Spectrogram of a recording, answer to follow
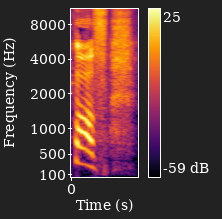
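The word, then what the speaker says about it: calf: Child का, कॉफ का क्या हो जाता है? देखिए बाबू, इसको पढ़ते हैं कॉफ, कॉफ पढ़ते हैं, क्यों? क्योंकि एल जो है इसमें साइलेंट है, ठीक है, एल जो है साइलेंट है।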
